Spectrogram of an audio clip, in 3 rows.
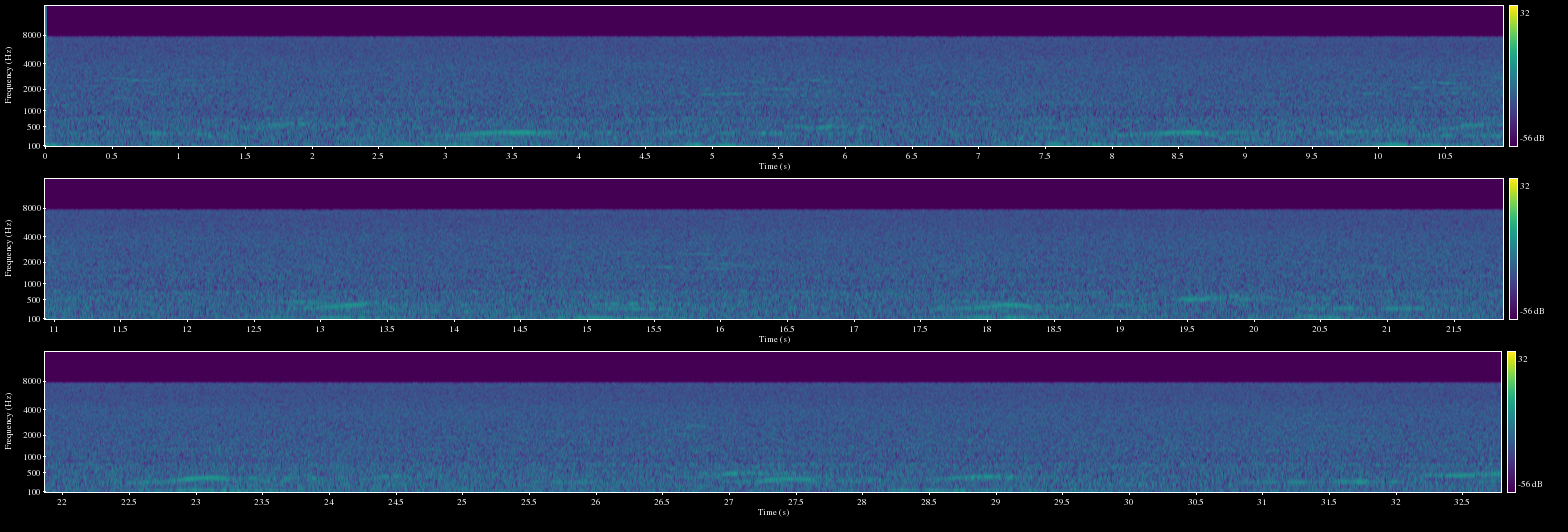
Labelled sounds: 0.5	0.7	humpback whale, 2.5 to 2.8 kHz
4.9	5.2	humpback whale, 1.7 to 1.8 kHz
15.9	16.2	humpback whale, 1.8 to 2.0 kHz

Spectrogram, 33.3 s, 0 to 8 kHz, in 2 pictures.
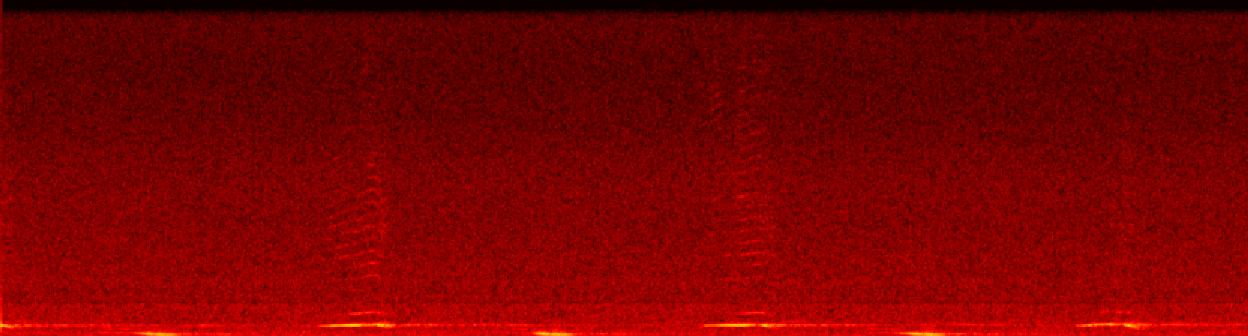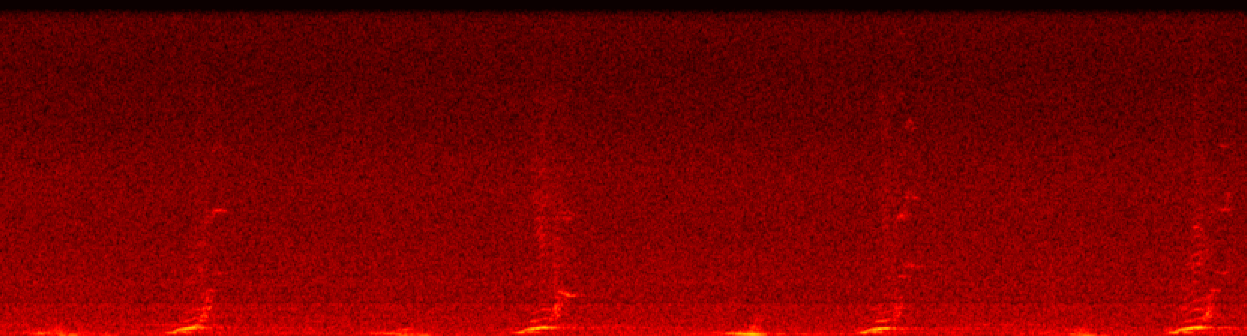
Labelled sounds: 9.9	10.2	humpback whale, 1.9 to 2.0 kHz
19.4	19.7	humpback whale, 2.7 to 3.1 kHz
24.0	24.4	humpback whale, 0.80 to 3.0 kHz
28.7	28.9	humpback whale, 1.6 to 1.8 kHz
32.4	32.9	humpback whale, 0.86 to 2.0 kHz

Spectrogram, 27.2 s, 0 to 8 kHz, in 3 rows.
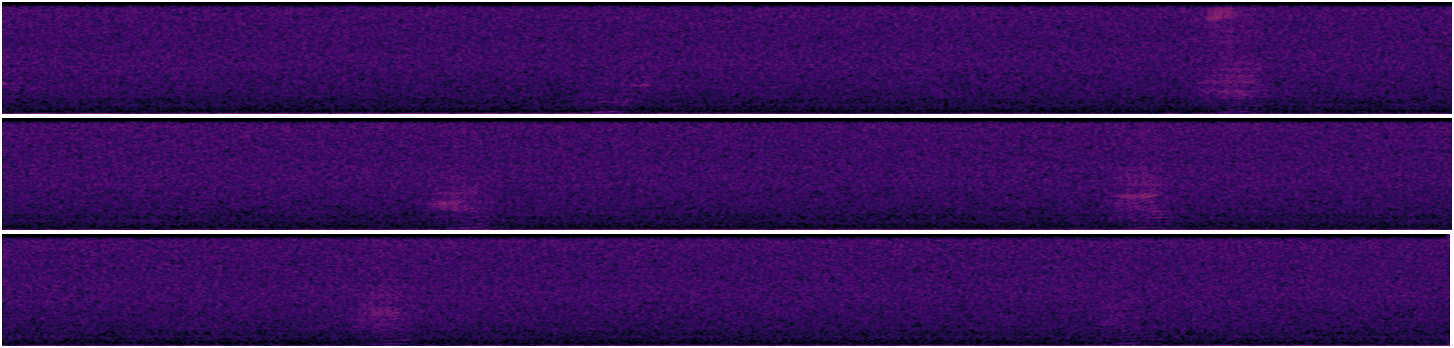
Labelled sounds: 3.7	4.0	humpback whale, 0.80 to 1.1 kHz
16.0	16.3	humpback whale, 2.2 to 2.6 kHz

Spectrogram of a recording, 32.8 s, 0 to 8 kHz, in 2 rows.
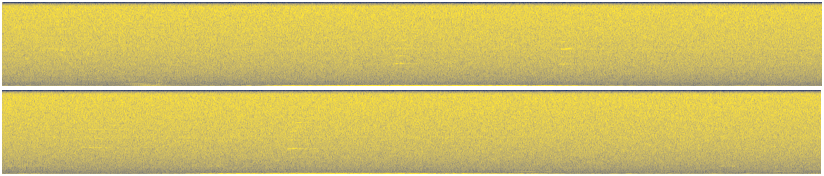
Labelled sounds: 7.8	8.1	killer whale, northern resident, G clan, call N24ii, 2.1 to 2.2 kHz
11.2	11.4	killer whale, northern resident, G clan, call N24ii, 3.5 to 3.6 kHz
22.1	22.3	killer whale, northern resident, G clan, call N24ii, 2.4 to 2.5 kHz

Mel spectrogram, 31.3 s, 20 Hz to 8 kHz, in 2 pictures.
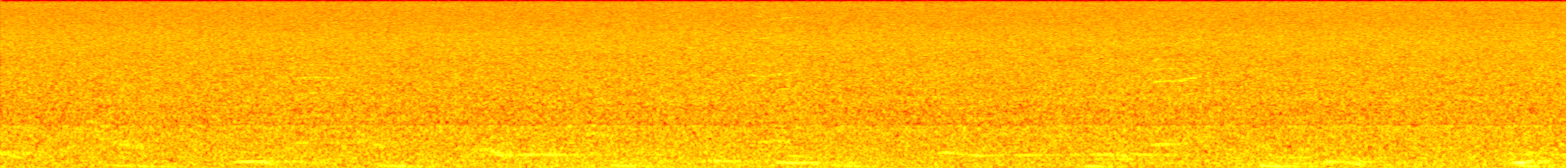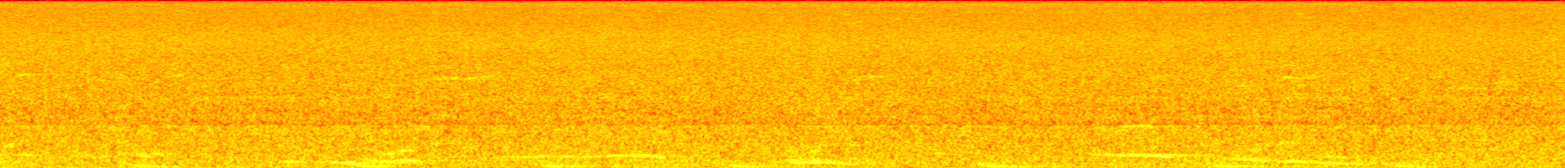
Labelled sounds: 11.5	12.0	humpback whale, 1.7 to 2.0 kHz

